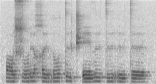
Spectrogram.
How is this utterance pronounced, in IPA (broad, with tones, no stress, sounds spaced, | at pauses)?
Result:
ɔ˧˩˧ ɕ o˧˩˧ ɾ ɨ˨˦ χ ɨ˨˩ r o˨˦ t ɨ˦˨ t͡ʃʼ e˨˩ ð ɨ˦˨ t ɨ˨˦ r ɨ˧˩˧ t ɘ˨˩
